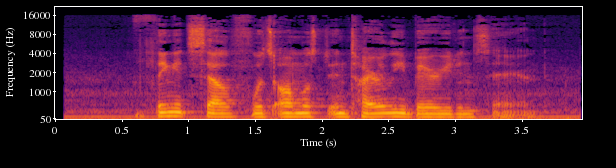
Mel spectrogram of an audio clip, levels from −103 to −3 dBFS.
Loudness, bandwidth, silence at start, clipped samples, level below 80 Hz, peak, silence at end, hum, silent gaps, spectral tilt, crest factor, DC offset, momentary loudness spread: -25 LUFS; 16 kHz; 0.05 s; under 0.1%; -42 dBFS; -8 dBFS; 0 s; none; none; -5 dB/octave; 18 dB; under 0.1%; 17 LU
